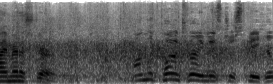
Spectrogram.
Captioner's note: some Applause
